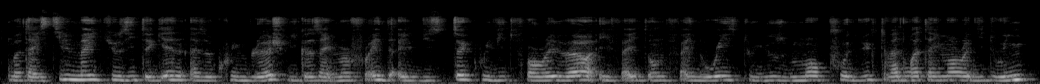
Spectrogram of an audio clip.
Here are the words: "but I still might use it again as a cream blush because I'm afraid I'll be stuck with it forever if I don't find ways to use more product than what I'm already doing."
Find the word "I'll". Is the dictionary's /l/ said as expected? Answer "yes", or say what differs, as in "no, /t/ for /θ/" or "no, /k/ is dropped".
yes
